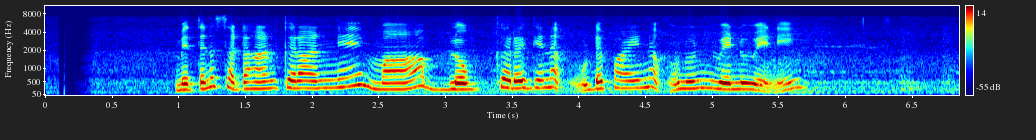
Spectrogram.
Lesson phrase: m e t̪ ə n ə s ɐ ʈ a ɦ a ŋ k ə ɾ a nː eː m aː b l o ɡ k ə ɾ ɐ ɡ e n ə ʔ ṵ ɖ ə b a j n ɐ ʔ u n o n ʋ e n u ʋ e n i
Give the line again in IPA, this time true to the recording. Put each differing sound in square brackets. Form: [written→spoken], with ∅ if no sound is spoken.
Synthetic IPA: m e t̪ ə n ə s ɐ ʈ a ɦ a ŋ k ə ɾ a nː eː m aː b l o ɡ k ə ɾ [ɐ→ə] ɡ e n ə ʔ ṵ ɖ ə [b→p] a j n [ɐ→ə] ʔ u n [o→u] n ʋ e n u ʋ e n i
